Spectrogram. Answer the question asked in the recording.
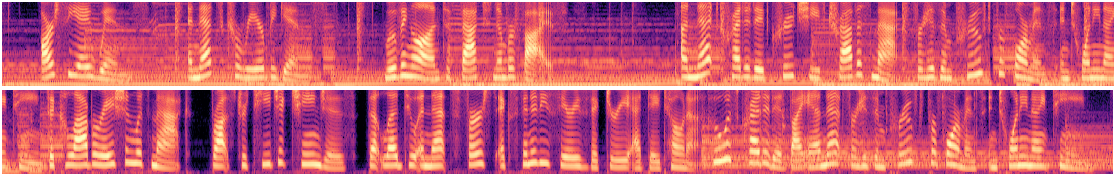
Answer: Correct answer, Travis Mack.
